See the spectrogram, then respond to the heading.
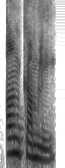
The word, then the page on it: uncomely: Indian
